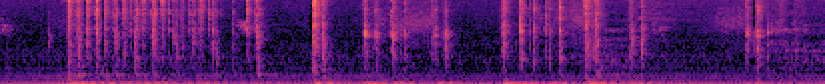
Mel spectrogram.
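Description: Fingers type on a computer keyboard in irregular bursts of close, crisp key clicks, with one louder keystroke partway through, while a steady low hum runs underneath and no one speaks.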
